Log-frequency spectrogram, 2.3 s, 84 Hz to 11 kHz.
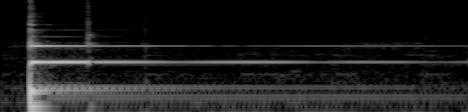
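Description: A harmonic plucked at the 12th fret of the E string on a Dowina Hybrid nylon-string guitar (solid spruce top, granadillo back and sides), damped by the thumb a moment later. A clear tone keeps ringing on after the mute: the other strings, the A string above all, resonating in sympathy.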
